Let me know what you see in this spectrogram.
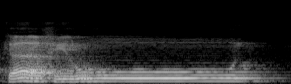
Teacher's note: کافرون میں کاف کھڑا زبر, قائم مقام مد اصلی 2 حرکات لمبا ہے. کاف باریک ہے, را پر ہے, را کو موٹا پڑھیں گے اور لمبا کریں گے. وقفاً نون ساکن پہ اظہار.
